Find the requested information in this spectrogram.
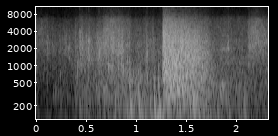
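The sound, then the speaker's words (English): Gunshots ring out in an ambush on outlaws inside a bank: one sharp, loud blast stands out from a busy, noisy background. “More shots ring out as an ambush is launched on the James gang.”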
